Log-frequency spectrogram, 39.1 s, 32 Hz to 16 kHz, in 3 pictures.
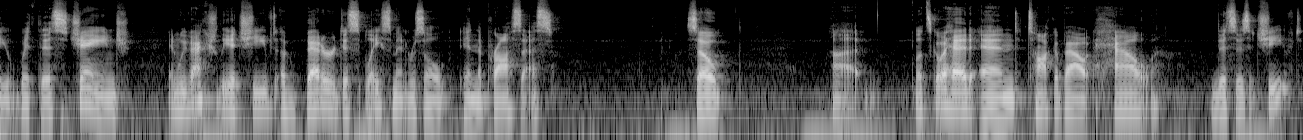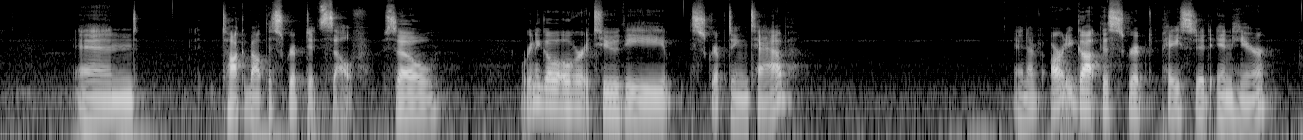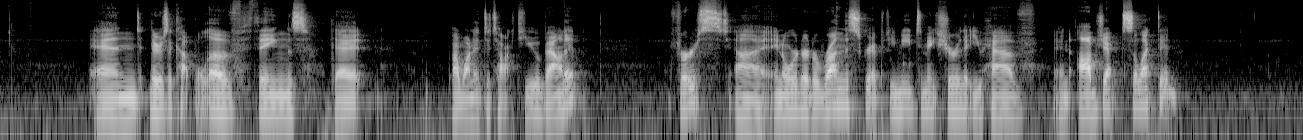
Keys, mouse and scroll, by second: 1.9-2.5 scroll, 3.3 middle click, 4.0 middle click, 4.7-5.5 scroll, 6.5 click, 8.4 click, 9.3 click, 10.3 click, 12.3 click, 14.1 click, 16.9 click, 20.9 click, 23.1 click, 32.9 middle click, 33.0 middle click, 33.1 middle click, 35.0 shift+middle click, 35.8 click, 36.9 click.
